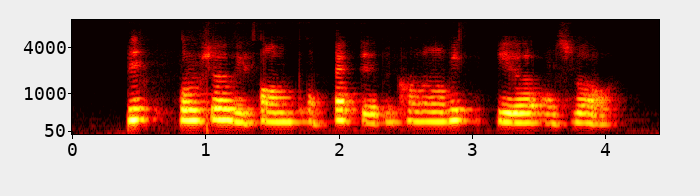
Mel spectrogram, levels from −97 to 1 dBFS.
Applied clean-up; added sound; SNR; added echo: neural mask model DeepFilterNet 3.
